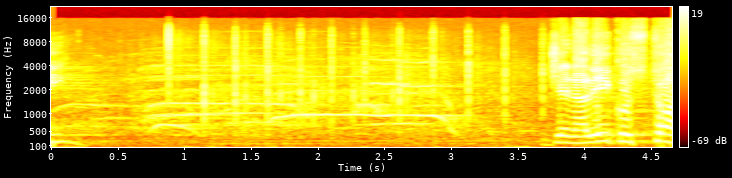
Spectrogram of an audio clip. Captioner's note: applause and cheering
